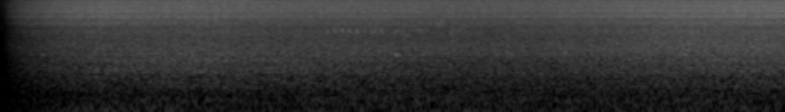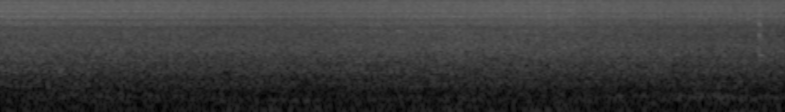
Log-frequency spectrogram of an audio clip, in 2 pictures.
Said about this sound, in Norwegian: Hva med bris? Mild sommervind. Det er det plass til i en ny dag.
